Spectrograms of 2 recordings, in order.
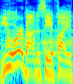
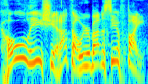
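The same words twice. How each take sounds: First: "were" punched in a retold retort; stress on WERE. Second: High-pitched awed onlooker, imitated; mock astonished bystander reaction; retold amazement. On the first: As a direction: confirm it firmly, leaning on "were". His retort echoing their words. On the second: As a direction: draw out the shock, pitched well up. Other coaches' amazed reaction, retold.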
